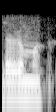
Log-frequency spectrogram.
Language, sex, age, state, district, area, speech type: Manipuri, male, 30-45, Manipur, Imphal East, rural, conversation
